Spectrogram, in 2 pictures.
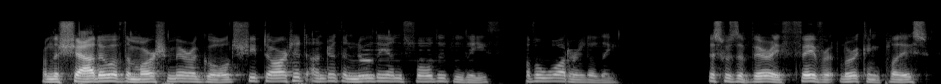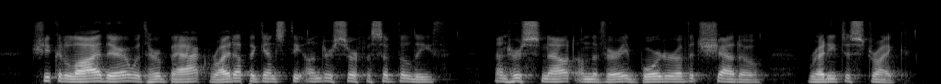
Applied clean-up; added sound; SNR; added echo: neural mask model DeepFilterNet 3.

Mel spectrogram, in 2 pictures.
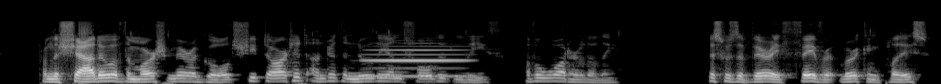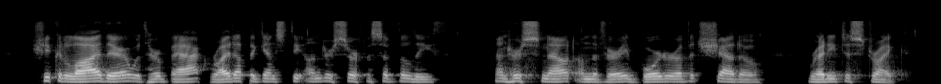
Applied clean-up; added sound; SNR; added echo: classical method Wiener filter.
